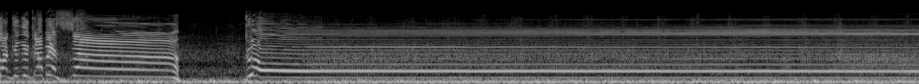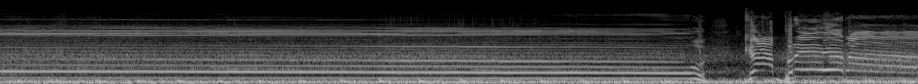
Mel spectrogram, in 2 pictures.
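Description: A football narrator's goal cry: one long held shout of about thirteen seconds on a steady pitch that sags slightly near the end. Quick, excited play-by-play comes just before it and just after it.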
